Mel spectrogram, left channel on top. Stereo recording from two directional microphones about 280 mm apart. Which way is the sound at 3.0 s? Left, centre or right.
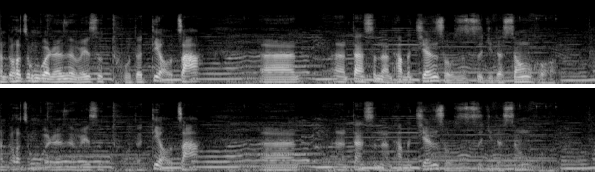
Right.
